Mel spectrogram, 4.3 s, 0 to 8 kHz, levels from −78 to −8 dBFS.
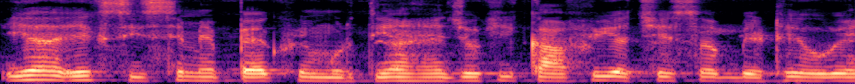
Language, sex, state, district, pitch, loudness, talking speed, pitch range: Hindi, male, Jharkhand, Deoghar, 130 Hz, -18 LUFS, 240 wpm, 125-140 Hz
